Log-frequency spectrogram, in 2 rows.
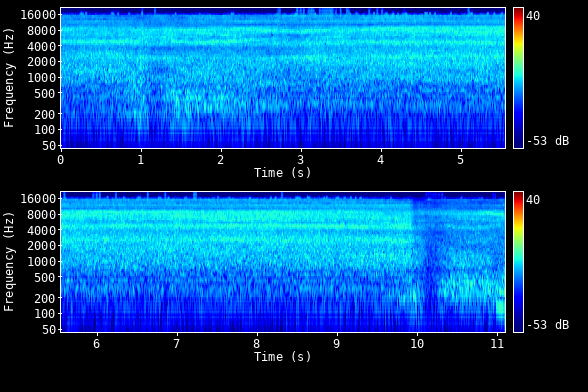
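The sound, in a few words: carpet cleaner steaming carpet at about 220 degrees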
